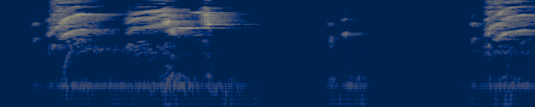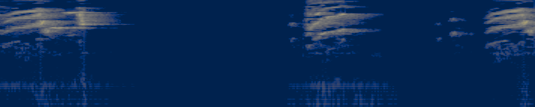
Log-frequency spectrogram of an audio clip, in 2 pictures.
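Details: Goldfinch giving three separate bursts of high twittering song, each about a second long, with quiet gaps between.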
